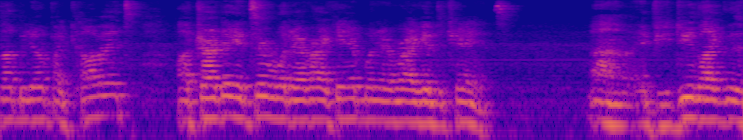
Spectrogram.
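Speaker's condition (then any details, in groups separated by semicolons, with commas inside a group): Friedreich's ataxia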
